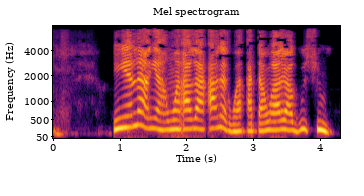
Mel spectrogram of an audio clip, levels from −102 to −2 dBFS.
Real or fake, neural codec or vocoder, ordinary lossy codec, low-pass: fake; codec, 16 kHz, 2 kbps, X-Codec, HuBERT features, trained on LibriSpeech; MP3, 32 kbps; 7.2 kHz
